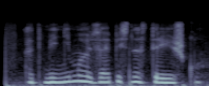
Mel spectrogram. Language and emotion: Russian, neutral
